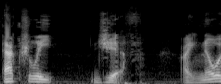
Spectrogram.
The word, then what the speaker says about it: GIF: Although it's actually GIF. I know it's a huge debate, but it's GIF. The creator of the file pronounces it GIF. The creator gets to name it.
